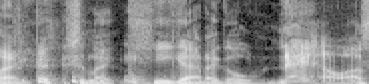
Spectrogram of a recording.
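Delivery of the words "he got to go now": slow, fed-up, pissed-off angry voice. Retelling a phone call from a pissed-off mom: imitating a pissed-off mom. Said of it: "So she calls me pissed".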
